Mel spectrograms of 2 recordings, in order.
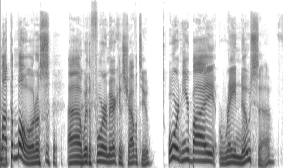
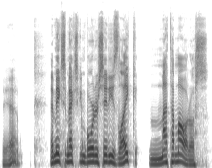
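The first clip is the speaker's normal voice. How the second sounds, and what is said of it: Put-on accent, sounds Italian. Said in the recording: “That wasn't really a Mexican accent. That was more like Italian.”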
